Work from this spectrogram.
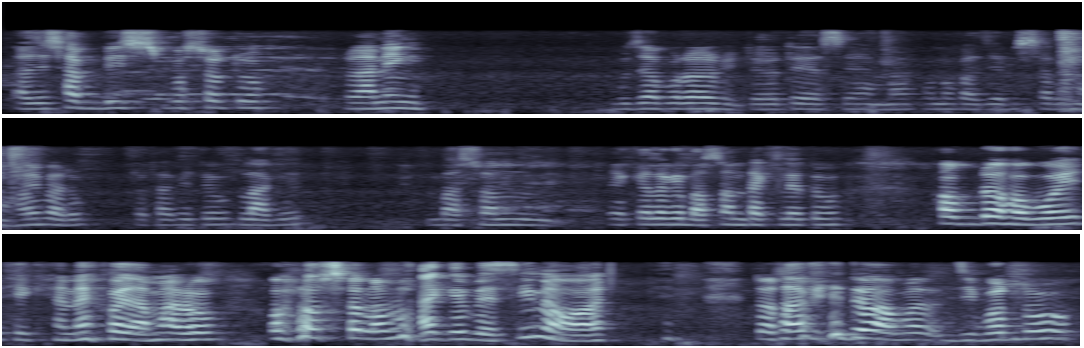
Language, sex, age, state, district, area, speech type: Assamese, female, 45-60, Assam, Kamrup Metropolitan, urban, spontaneous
